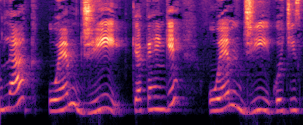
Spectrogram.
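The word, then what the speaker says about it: aww: ना ओ ए ए डब्ल्यू डब्लू इसका उच्चारण होता है ओ ये किसी अच्छी या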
